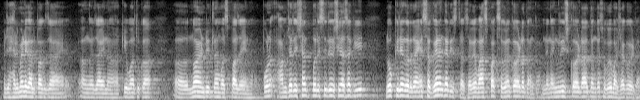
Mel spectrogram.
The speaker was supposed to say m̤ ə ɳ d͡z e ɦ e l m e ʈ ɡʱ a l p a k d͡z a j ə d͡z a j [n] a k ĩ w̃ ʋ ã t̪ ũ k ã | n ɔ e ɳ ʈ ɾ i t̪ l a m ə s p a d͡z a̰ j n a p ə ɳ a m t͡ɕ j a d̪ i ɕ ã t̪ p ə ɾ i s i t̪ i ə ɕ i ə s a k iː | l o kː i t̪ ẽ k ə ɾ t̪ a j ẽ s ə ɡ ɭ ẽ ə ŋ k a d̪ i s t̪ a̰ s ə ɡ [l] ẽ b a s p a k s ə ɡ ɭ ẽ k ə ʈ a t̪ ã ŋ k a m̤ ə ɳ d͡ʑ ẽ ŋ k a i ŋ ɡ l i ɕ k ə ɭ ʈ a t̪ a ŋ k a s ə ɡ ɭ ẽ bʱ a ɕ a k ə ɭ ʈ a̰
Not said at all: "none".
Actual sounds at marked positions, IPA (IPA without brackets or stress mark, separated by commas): n, ɭ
